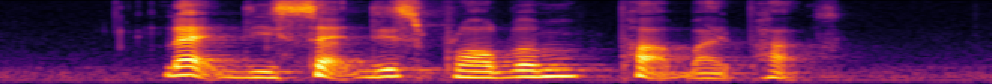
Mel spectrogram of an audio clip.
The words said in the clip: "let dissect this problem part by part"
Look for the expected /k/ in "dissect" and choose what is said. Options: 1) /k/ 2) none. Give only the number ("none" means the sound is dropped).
2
